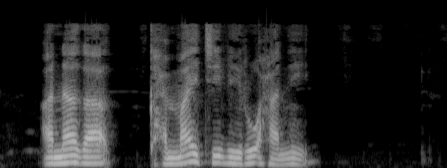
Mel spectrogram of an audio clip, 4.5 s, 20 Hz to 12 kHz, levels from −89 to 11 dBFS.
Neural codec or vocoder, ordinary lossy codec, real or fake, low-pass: none; AAC, 32 kbps; real; 7.2 kHz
